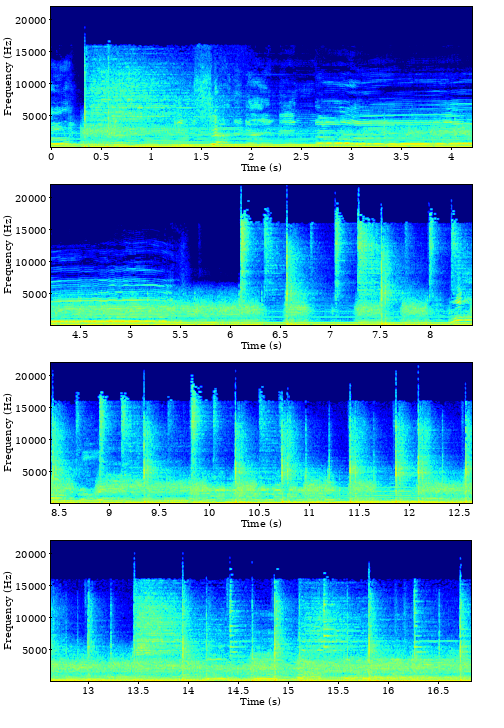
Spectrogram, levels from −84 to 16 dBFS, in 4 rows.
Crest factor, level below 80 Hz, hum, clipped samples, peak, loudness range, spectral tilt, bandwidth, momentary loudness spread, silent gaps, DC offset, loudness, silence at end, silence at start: 20 dB; -30 dBFS; none; under 0.1%; 0 dBFS; 2 LU; -4.5 dB/octave; 19 kHz; 4 LU; none; under 0.1%; -21 LUFS; 0 s; 0 s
